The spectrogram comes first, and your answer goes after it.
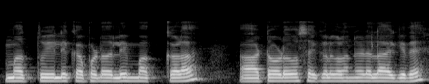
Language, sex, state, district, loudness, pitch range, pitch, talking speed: Kannada, male, Karnataka, Bidar, -14 LUFS, 155-160 Hz, 155 Hz, 95 wpm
